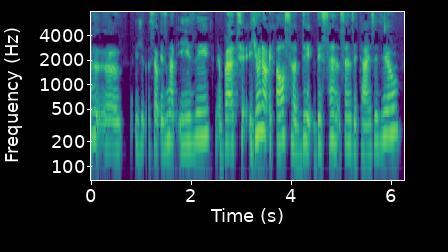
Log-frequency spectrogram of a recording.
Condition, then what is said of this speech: Stuttering. It did not take away my stuttering, but it really changed my life.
